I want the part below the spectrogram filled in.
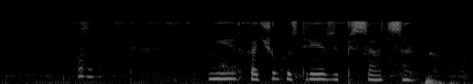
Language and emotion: Russian, neutral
